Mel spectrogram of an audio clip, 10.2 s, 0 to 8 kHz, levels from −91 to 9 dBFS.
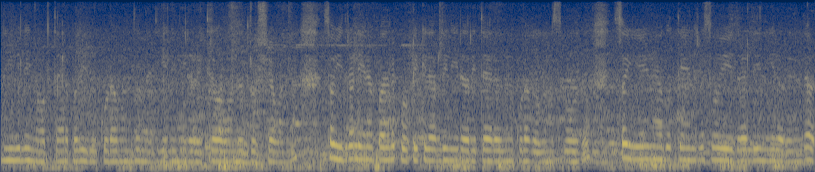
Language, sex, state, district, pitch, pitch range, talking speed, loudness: Kannada, male, Karnataka, Raichur, 200 Hz, 190-215 Hz, 130 wpm, -22 LUFS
